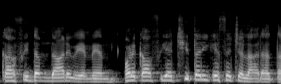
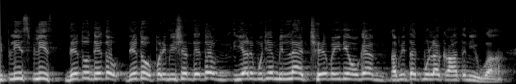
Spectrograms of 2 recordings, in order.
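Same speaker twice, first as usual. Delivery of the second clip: higher, desperate begging cry; pleading shout; 6 semitones higher than usual. Retold or imitated. Wife begs the voice inside for permission, pitched-up pleading cry. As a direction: beg over and over, pitched up. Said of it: "तो चिल्लाने लगती".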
